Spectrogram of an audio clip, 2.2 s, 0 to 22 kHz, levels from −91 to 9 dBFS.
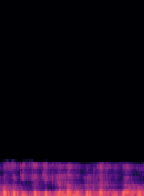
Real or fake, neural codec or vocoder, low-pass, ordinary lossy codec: real; none; 7.2 kHz; AAC, 16 kbps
